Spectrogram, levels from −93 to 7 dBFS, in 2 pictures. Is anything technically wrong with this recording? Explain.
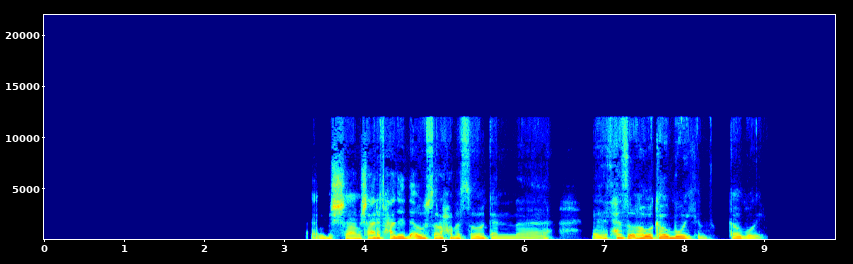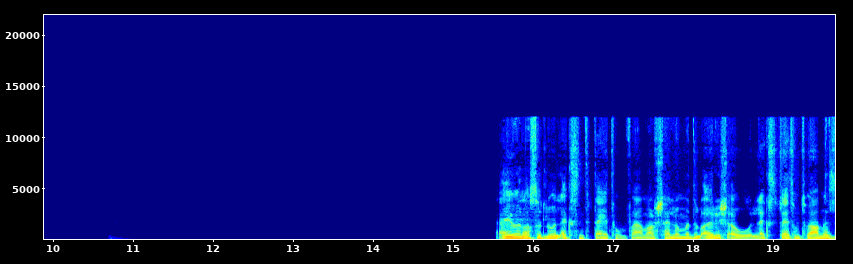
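Yes. At 9.04 s the speech cuts to silence and picks up again at 10.69 s exactly where it left off, with nothing skipped. This is a rebuffering stall: playback ran out of downloaded audio and paused until more arrived, adding about 1.65 s.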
